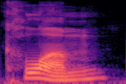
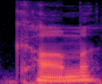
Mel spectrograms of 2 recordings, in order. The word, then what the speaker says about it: Clum: And recently, a documentary filmmaker named Mike Clum, I had to redo that because I pronounced it Mike Cum the first time.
